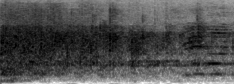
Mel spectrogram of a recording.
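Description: Audience applauding, a steady wash of clapping.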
